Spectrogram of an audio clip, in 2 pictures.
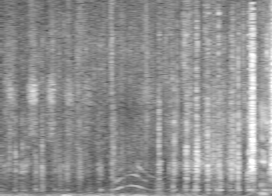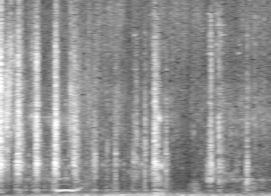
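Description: Feed rattles as it is shaken out of a plastic bucket onto gravel.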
